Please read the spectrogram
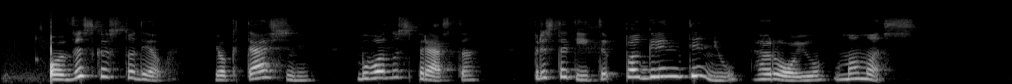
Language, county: Lithuanian, Vilnius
